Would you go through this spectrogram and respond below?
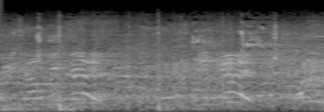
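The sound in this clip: A basketball dribbled up the court during a boys' high school game, a few dull bouncing thuds heard under continuous play-by-play commentary.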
